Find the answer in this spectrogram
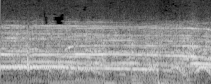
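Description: Music: one long held note over a steady, repeating bass line, moving into a new phrase about a second and a half in.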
